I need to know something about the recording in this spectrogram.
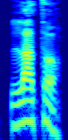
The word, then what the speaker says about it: lato: Pronounced Lato. with the stress on the. La.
